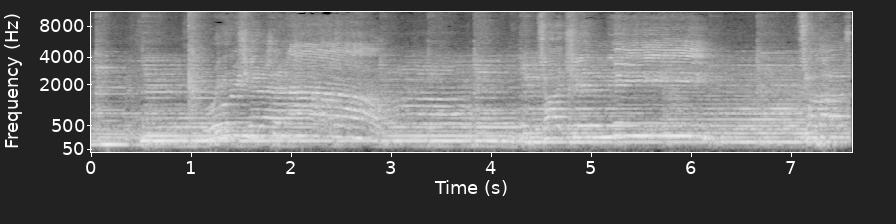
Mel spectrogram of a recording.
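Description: A man singing into a handheld microphone over backing music, holding long notes that slide in pitch.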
